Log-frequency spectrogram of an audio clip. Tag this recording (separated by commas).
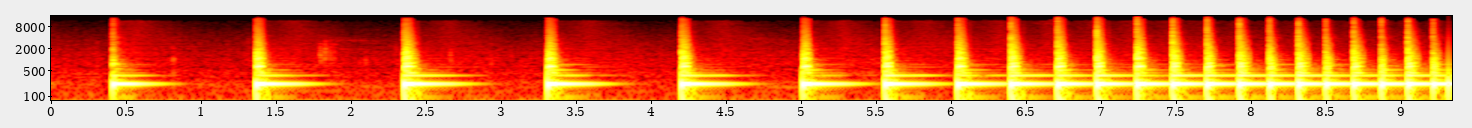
playing congas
